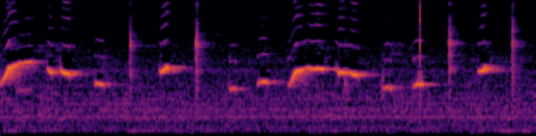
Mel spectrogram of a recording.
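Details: A one-year-old cockatiel, a whistler, whistles a string of clear, rising and falling notes with short chirps between them.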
